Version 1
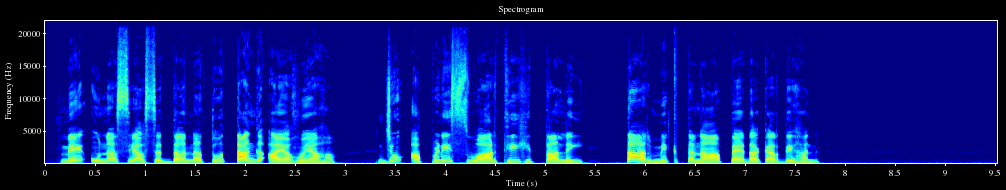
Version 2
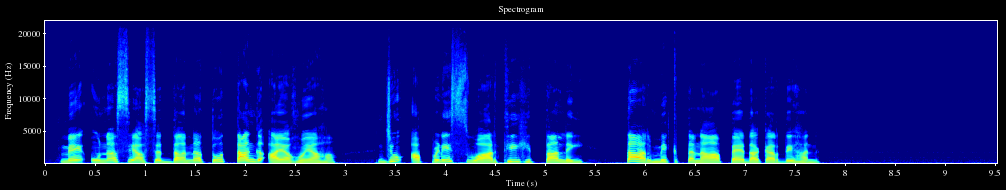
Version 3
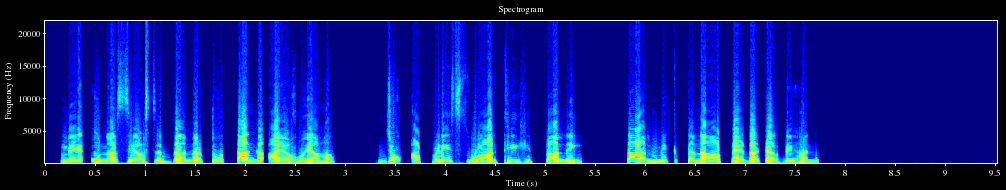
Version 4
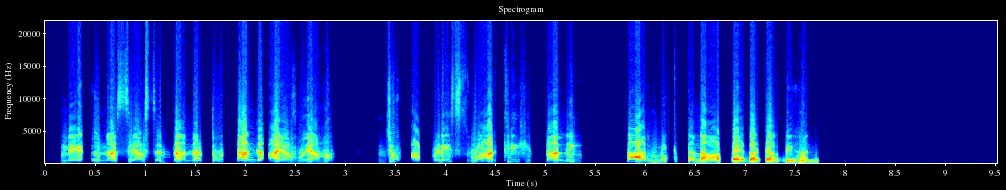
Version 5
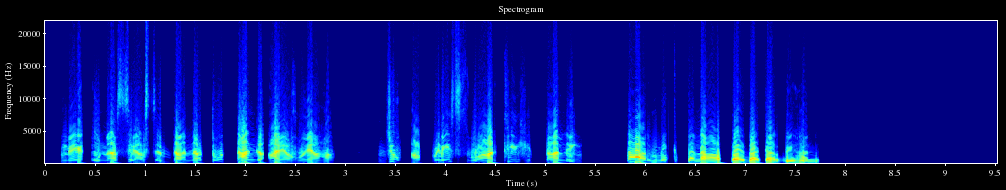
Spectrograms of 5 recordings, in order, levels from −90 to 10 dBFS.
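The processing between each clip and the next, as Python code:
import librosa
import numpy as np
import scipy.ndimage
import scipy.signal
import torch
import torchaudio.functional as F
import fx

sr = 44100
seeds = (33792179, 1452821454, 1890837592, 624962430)

y1 = fx.high_shelf(x, sr, hz=3700.0, db=-11.5)
y2 = fx.leveller(y1, sr, passes=3)
y2 = fx.chopper(y2, sr, hz=6.1, depth_pct=65, duty_pct=30)
y2 = F.gain(torch.from_numpy(y2), -2.5).numpy()
y3 = fx.filter_sweep_highpass(y2, sr, from_hz=1600.0, to_hz=270.0, start_s=5.06, end_s=8.53, q=2.4)
y3 = F.gain(torch.from_numpy(y3), 4.0).numpy()
y4 = fx.diode_clip(y3, sr, knee_db=-15.5)
y4 = fx.vibrato(y4, sr, rate_hz=11.0, depth_cents=80.0)
y4 = F.gain(torch.from_numpy(y4), -8.0).numpy()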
